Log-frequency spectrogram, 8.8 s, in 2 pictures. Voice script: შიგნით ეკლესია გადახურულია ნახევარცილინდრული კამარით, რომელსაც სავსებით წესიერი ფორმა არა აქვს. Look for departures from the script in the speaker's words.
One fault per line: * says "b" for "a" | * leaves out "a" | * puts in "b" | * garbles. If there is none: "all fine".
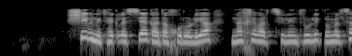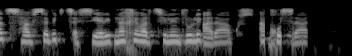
* leaves out "კამარით"
* says "ნახევარცილინდრული" for "ფორმა"
* garbles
